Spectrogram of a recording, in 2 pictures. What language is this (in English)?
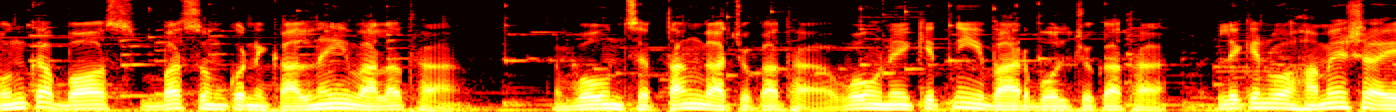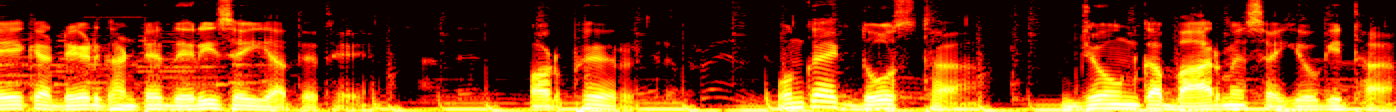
Hindi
